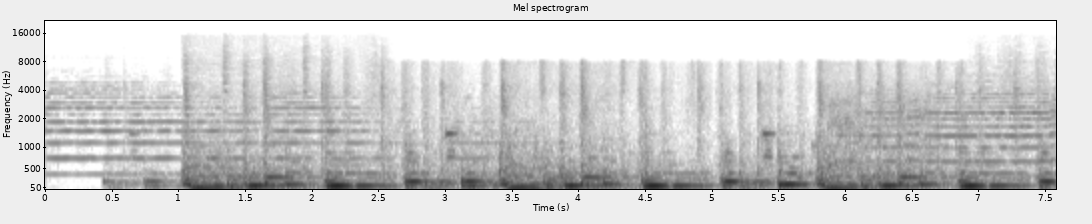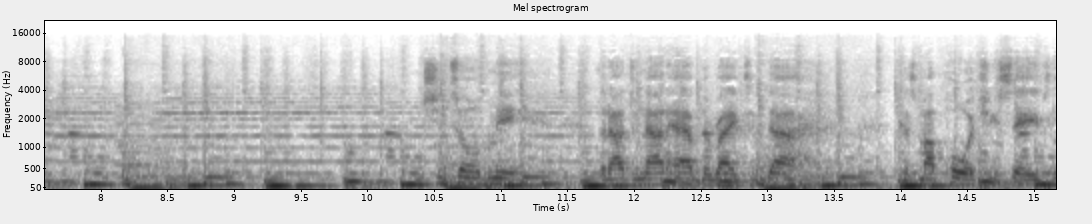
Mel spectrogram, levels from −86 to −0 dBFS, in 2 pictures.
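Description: From 2.53 s to 7.47 s the sound turns muffled and rough, its top end cut off at 8 kHz instead of 20 kHz, bottoming out for about 3.6 s. This is a call bitrate drop: the encoder was starved of bits, consistent with a fall from around 32 to 10 kbps.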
